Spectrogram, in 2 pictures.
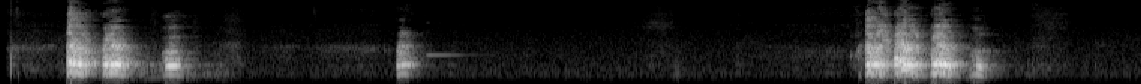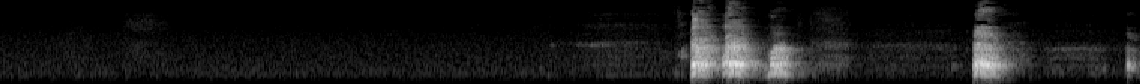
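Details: Pug barking at its own reflection on a switched-off TV indoors: clusters of three to four sharp yapping barks, with a single short bark in between and long silent gaps; a dachshund naps nearby.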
